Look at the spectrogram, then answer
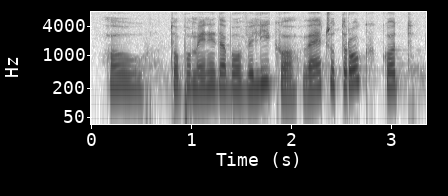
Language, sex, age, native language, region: Slovenian, female, 50-59, Slovenian, Drava region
